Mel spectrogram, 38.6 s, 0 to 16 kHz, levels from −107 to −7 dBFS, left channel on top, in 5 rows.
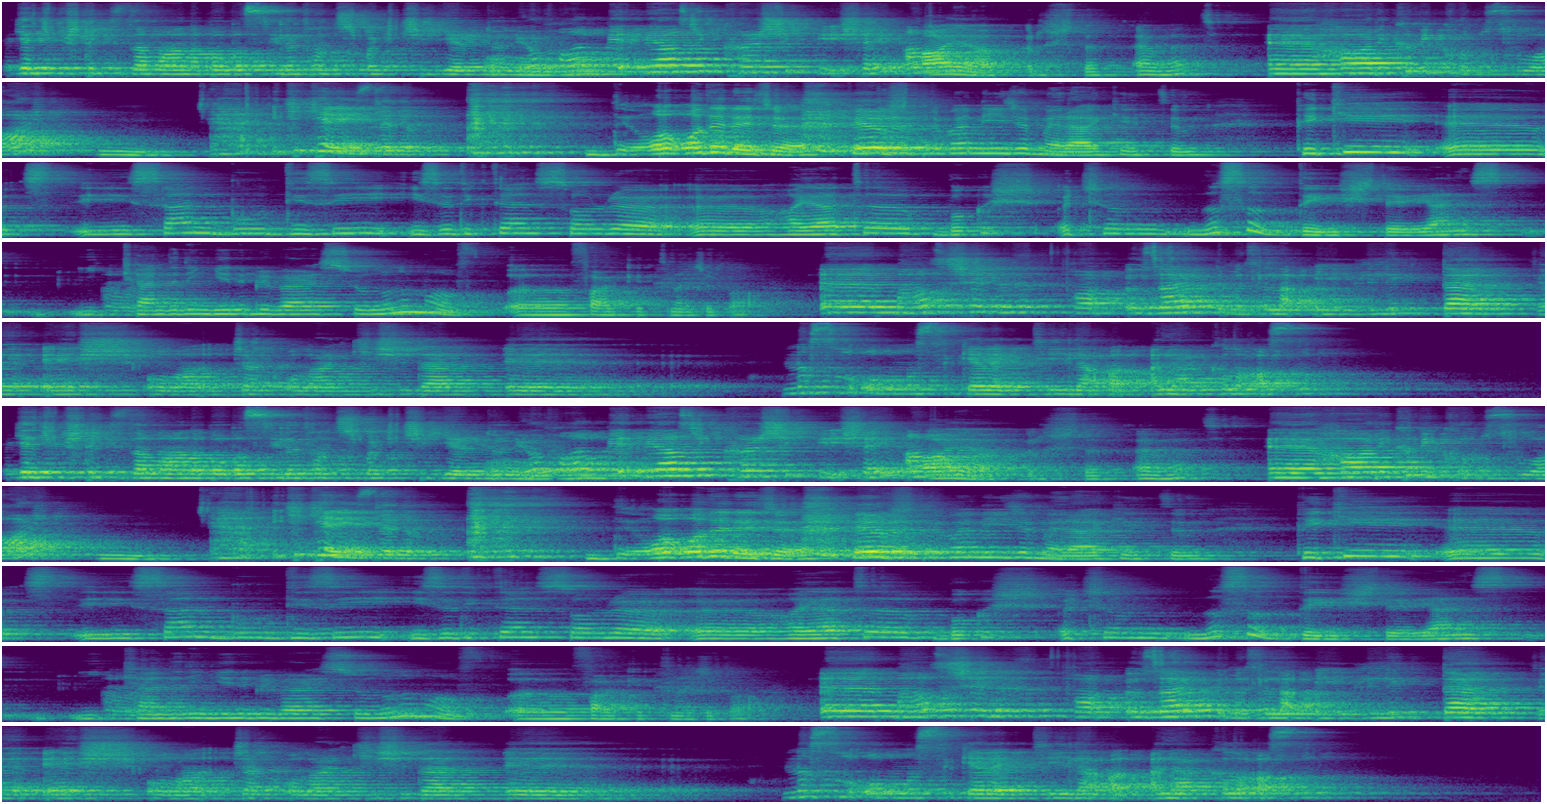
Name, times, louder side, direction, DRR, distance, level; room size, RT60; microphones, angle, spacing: voice 1, 0.0-4.8 6.3-7.9 8.7-10.5 11.7-12.3 23.6-23.8 27.2-33.8 34.8-37.4, right 1 dB, 5° left, 0 dB, 5.1 m, -28 dB
voice 2, 2.4-3.0 4.6-6.0 8.2-8.6 10.6-13.7 14.2-26.9, left 2 dB, 45° left, 5 dB, 1.2 m, -30 dB
18.0 x 15.0 x 5.1 m, 1.1 s
head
